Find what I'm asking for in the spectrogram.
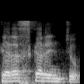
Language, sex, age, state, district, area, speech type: Telugu, male, 60+, Andhra Pradesh, Visakhapatnam, urban, read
